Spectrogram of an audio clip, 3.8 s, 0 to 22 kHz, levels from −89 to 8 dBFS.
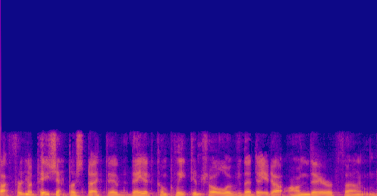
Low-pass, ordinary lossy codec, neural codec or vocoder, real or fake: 7.2 kHz; AAC, 48 kbps; codec, 24 kHz, 1.5 kbps, HILCodec; fake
